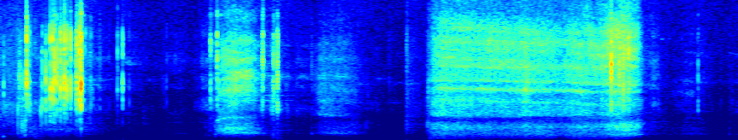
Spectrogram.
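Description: Heavy breathing during a set of cable pullovers on a cable machine: a quick run of clicks from the machine near the start, a short breath about two seconds in, then a long forceful exhale of about two seconds.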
